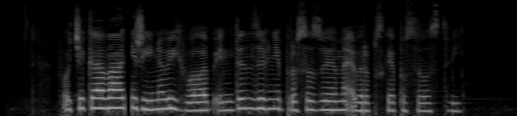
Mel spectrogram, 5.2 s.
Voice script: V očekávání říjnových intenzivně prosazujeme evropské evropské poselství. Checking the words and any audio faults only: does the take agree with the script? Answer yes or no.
no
